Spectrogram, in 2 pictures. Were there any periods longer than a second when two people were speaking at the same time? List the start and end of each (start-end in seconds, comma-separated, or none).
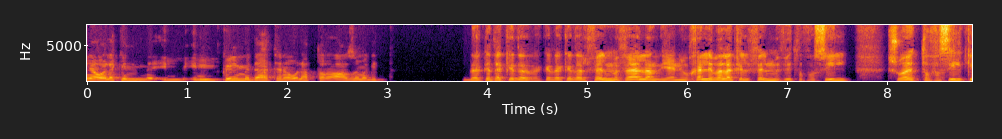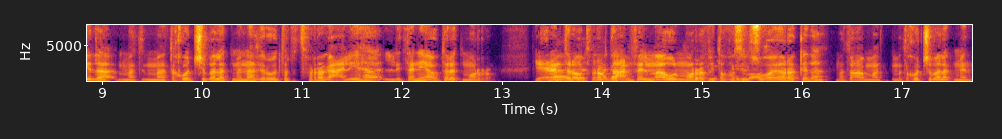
13.4-15.8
